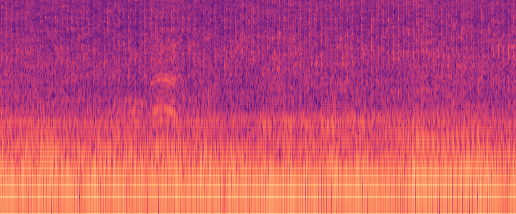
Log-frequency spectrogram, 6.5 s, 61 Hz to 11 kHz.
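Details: Tractor swapped with a 500cc Honda engine, first start on fresh gas after a carb clean and wiring fixes, spark on all 4 plugs, no coolant yet: loud, deep, even idle with a steady low throb and no misses, knocks or hunting.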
